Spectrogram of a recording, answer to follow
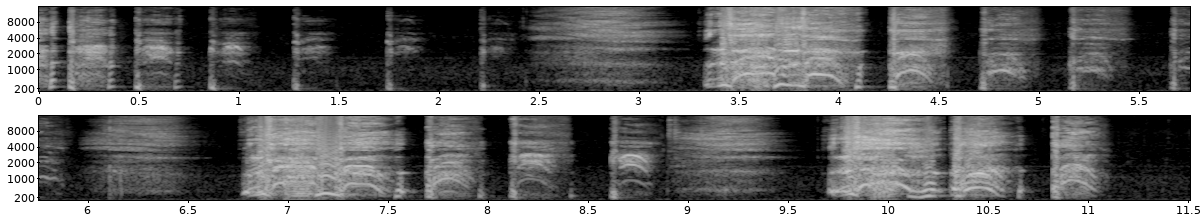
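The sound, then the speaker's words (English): A prolonged coughing fit after smoking Kush: bursts of harsh, hacking coughs with raspy throat-clearing between them, building to several loud, strained clusters. No talking, just repeated wheezy coughs. “It's not the Rona, it's the Kush.”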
